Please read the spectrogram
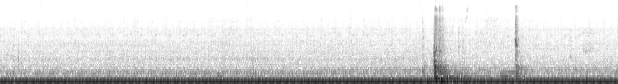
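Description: Car engine running with a steady low rumble, heard from inside the cabin. About four seconds in comes one short, sharp, louder sound, and a fainter click follows a moment later.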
